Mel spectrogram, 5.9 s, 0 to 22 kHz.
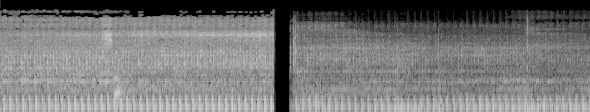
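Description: A 1997 Honda XR100 dirt bike engine runs with a fast, even thumping beat, loud and close, cutting out briefly for a moment before continuing at a slightly changed, rougher rhythm. No one speaks.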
